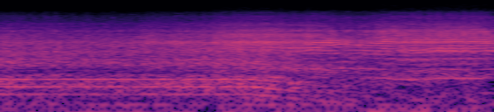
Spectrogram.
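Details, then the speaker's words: Honda Civic power steering pump makes a low, wavering groan over the idling engine as the steering wheel turns; the system was checked and found to have the wrong fluid, and a flush is planned, with possible pump damage. "Esse barulho que vocês viram, esse rangido, já conferimos, está com o óleo errado."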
